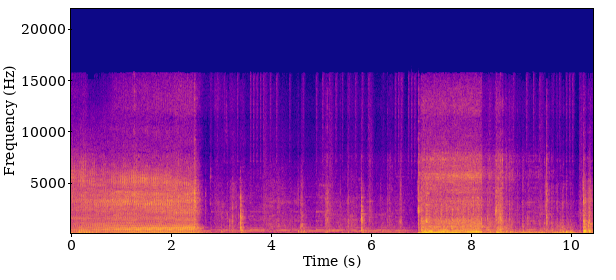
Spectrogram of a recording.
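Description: Electric rewind motor of a van-mounted spray hose reel winding in hose: a steady hum that stops after about two and a half seconds, then starts again about seven seconds in, rising in pitch as it spins up, and runs for about a second, with clicks and knocks of the hose and reel in between.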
